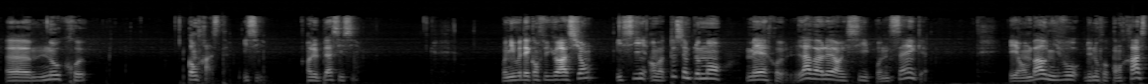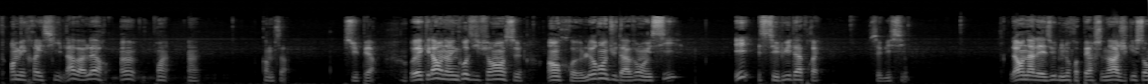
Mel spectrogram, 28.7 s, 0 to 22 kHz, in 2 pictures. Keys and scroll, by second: 10.7 KP_Decimal, 10.9 KP_5, 11.2 Return, 15.5 KP_1, 16.0 KP_Decimal, 16.5 KP_1, 17.1 Return.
